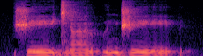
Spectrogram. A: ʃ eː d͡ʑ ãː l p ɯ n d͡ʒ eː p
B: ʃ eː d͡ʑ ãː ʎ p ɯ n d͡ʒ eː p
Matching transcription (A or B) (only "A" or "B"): A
